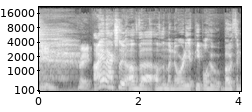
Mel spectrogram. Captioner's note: sighing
